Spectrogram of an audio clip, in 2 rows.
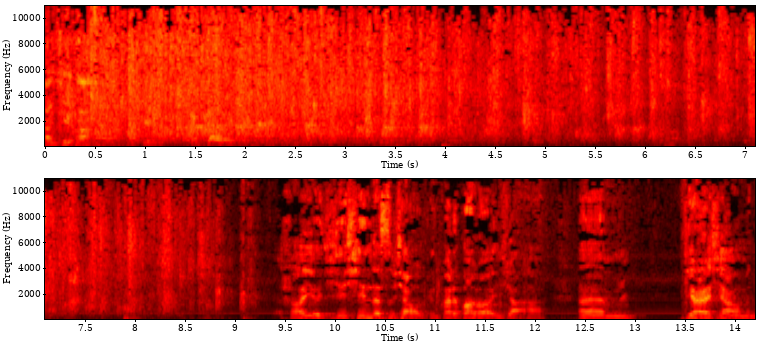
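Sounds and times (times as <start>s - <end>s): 
speech: 0.0s - 2.3s, 9.5s - 14.1s
audience applause: 0.0s - 9.0s.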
